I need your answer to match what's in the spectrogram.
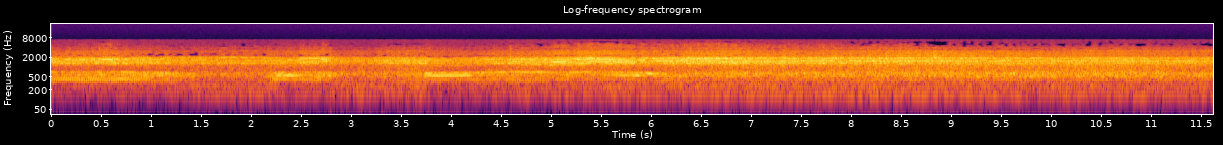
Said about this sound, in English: Like an incredible, fiery-eyed monster, the express engine roared out of the tunnel mouth.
